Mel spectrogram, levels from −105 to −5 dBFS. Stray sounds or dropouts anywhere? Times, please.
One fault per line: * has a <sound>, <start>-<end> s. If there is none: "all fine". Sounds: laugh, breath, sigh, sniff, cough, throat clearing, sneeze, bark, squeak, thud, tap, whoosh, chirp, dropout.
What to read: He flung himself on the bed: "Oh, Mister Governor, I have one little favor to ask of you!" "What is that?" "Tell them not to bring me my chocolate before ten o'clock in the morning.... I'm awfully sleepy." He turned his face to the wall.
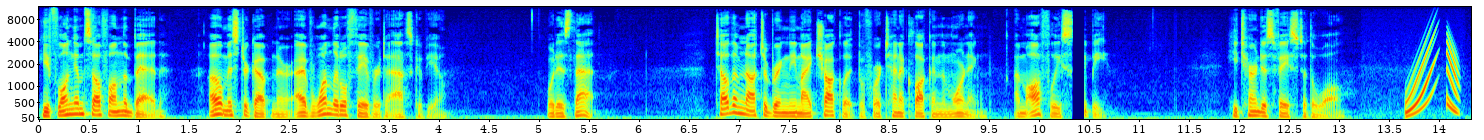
* has a dropout, 10.3-10.5 s
* has a chirp, 13.7-14.2 s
